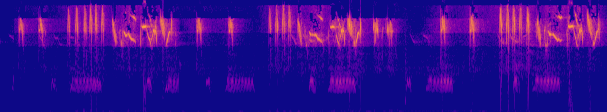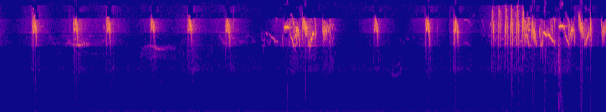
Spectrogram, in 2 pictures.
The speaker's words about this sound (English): Today's bird call is the violet-eared waxbill.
